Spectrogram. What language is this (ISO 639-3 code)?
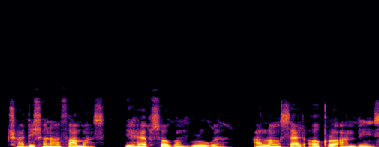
pcm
